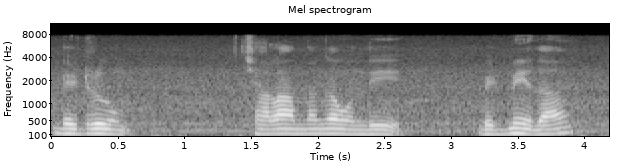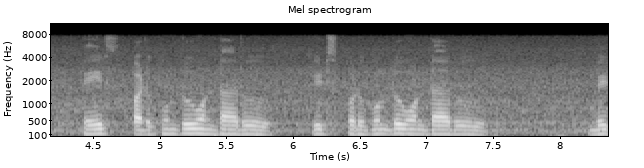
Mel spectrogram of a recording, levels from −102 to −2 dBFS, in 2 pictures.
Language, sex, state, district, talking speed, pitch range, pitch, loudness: Telugu, male, Andhra Pradesh, Krishna, 105 wpm, 125-135 Hz, 130 Hz, -19 LUFS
